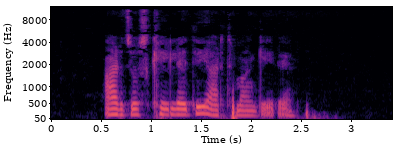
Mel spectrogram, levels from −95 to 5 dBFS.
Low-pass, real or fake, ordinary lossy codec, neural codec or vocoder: 10.8 kHz; fake; MP3, 48 kbps; vocoder, 24 kHz, 100 mel bands, Vocos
